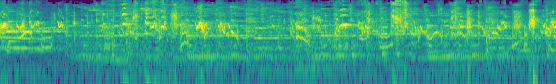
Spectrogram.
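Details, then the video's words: Happy budgerigar chirping: busy, high warbling twitters and short squawky chirps in quick irregular bursts, over steady sustained tones of background music. "Happy budgie chirping sound"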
